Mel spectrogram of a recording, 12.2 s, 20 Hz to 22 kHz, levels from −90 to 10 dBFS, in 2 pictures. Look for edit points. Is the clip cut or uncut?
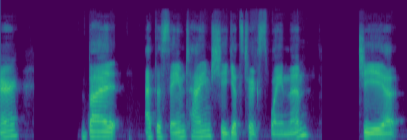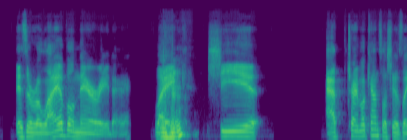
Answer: uncut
